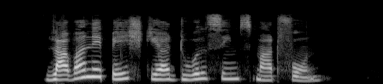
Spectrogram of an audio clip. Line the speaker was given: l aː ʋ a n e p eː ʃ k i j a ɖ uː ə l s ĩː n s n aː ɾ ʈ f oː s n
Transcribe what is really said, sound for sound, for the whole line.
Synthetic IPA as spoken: l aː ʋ a n e p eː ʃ k i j a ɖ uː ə l s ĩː m s m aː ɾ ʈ f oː n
